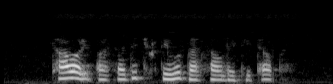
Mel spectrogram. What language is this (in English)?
Georgian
